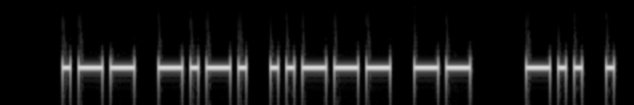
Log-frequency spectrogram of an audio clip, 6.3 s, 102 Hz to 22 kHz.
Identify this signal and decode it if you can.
Morse code, heard as a keyed tone, about 15 wpm, 700 Hz. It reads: WC2M DE
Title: USA Callsign DE Callsign - 4 Characters - 15wpm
